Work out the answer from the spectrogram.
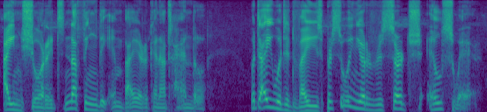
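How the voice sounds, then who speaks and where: A man's voice: medium pitch, lively intonation, a little slow, no room sound, natural voice. A man playing a formal, courteous but condescending gatekeeper in a fantasy audio drama, with mannered speech. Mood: cautioning.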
